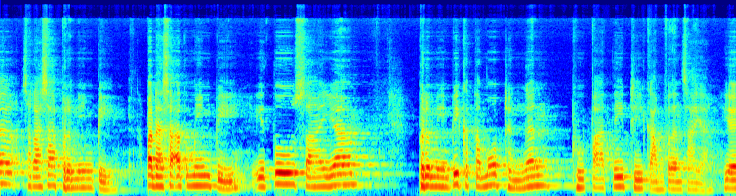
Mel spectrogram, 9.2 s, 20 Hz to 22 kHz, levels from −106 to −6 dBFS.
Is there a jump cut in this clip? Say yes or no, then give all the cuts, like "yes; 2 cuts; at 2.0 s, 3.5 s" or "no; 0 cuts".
no; 0 cuts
